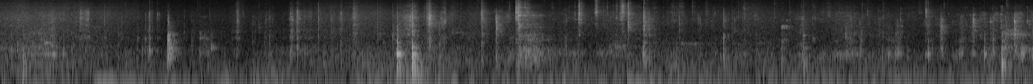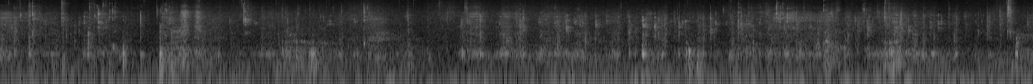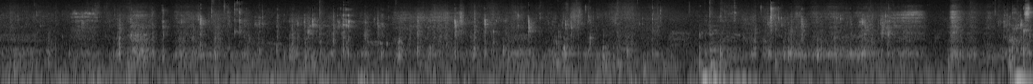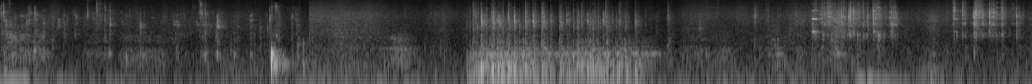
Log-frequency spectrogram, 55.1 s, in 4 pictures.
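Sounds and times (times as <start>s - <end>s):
chewing and mouth noises: 5.7s - 45.4s.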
